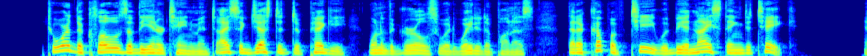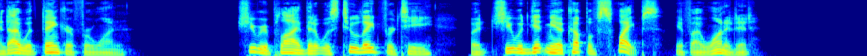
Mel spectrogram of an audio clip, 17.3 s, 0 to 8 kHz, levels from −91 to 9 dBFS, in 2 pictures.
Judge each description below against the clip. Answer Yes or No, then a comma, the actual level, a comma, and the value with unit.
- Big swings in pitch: Yes, wide, 6.8 semitones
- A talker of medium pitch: No, low, 120 Hz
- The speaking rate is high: Yes, fast, 210 wpm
